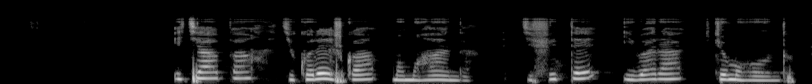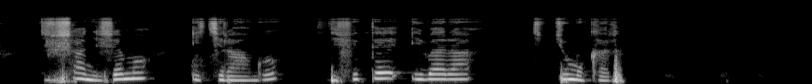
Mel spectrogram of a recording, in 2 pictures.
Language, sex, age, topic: Kinyarwanda, female, 18-24, government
